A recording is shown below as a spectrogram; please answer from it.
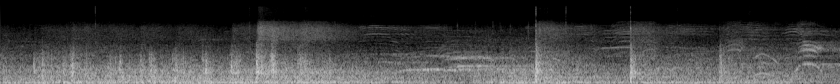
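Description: Wrestlers grappling on a wrestling ring's canvas: a steady rumble of bodies moving on the ring, with sharp thuds on the mat, the loudest about five and a half seconds in and another about a second later, and indistinct voices behind.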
